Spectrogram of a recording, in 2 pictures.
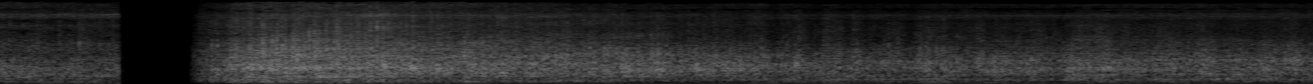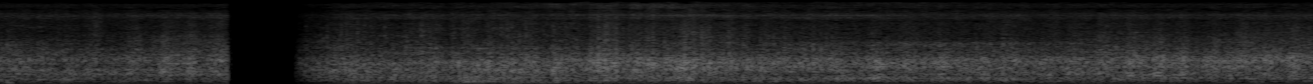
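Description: Hornby model train running round its track: a steady electric-motor whirr with rapid faint clicks from the wheels on the rails. The sound cuts out for a moment twice.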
